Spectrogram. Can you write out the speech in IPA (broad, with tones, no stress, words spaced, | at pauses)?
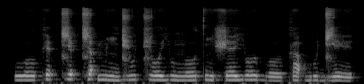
wo˨ kɛ˦ʔ t͡ɕɛ˦ʔt͡ɕä˦ʔmĩ˨d͡ʑu˦ t͡ɕo˦ju˦˨ŋo˦tĩ˦˨ ʃɛ˦jo˦ʊ̯ bo˨ʊ̯kä˦ʔbu˦˨d͡ʑe˦˨ɪ̯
